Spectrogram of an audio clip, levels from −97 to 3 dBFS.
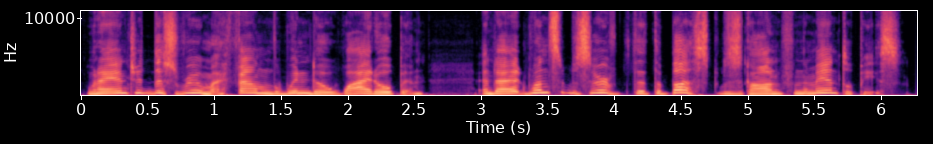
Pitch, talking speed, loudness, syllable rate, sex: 265 Hz, 230 wpm, -17 LUFS, 5.8 syllables/s, female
